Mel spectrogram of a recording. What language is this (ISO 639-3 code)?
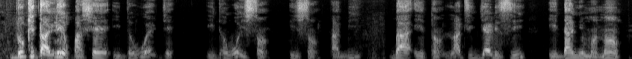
yor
